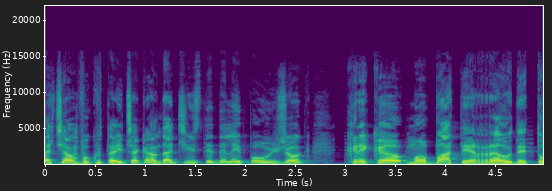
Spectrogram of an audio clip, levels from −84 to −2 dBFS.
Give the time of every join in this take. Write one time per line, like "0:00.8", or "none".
none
